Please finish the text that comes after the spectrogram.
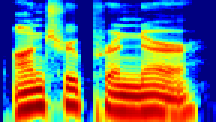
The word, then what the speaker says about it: entrepreneur: Entrepreneur. French origin. So the ending is the key. Nur, not nor pronunciation.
